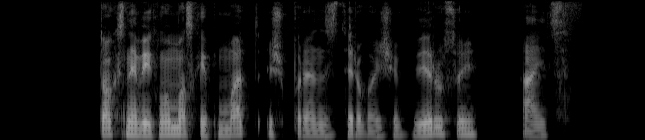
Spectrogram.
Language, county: Lithuanian, Kaunas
